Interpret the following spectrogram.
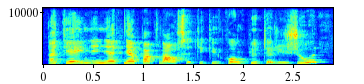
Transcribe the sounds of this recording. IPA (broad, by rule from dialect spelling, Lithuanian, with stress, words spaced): ɐˈtʲɛɪnʲɪ ˈnʲɛt nʲɛpɐˈklˠɐʊsʲɛ ˈtʲɪk iː koːmʲˈpʲʊtʲɛrʲɪ ˈʒʲuːrʲɪ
